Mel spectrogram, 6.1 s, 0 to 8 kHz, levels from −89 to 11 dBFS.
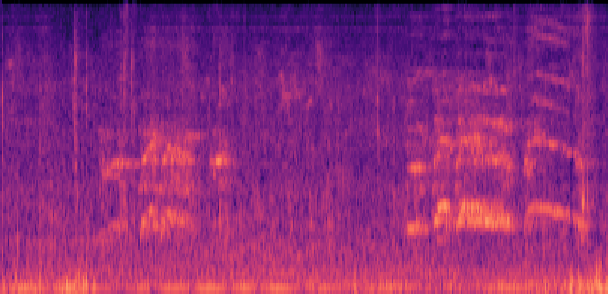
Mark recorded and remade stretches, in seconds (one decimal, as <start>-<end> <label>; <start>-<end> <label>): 0.0-0.5 remade; 0.5-1.5 recorded; 1.5-6.1 remade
